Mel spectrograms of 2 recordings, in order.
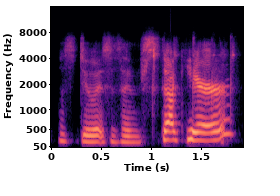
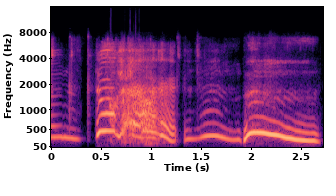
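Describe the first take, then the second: First: Said in the usual way. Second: Higher, emphatic, here dragged out; exclaimed complaint. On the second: Real, not acted. Repeats stuck here, exclaiming.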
